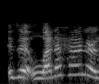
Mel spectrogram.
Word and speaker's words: Lenehan: Is it Lenehan or Lehan? Lenehan. Yeah, there we go. Lenehan.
